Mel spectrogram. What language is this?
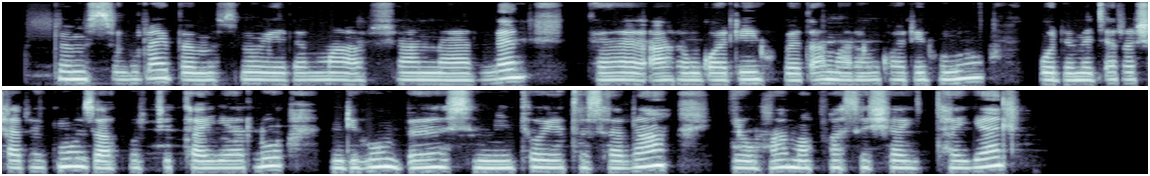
Amharic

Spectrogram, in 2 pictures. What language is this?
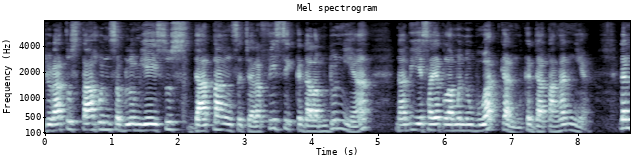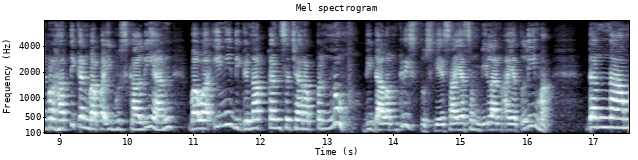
Indonesian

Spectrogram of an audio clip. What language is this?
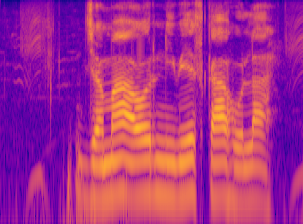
Bhojpuri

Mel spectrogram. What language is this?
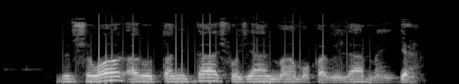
Gawri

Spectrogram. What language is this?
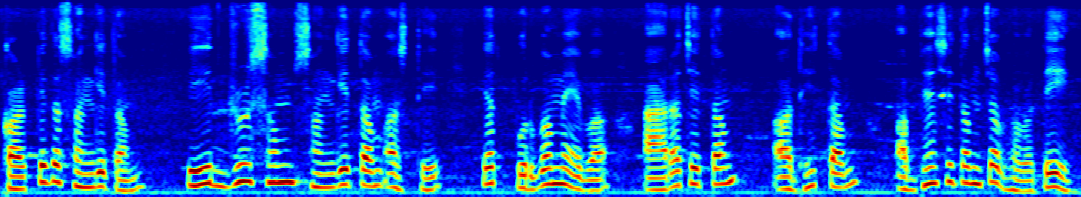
Sanskrit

